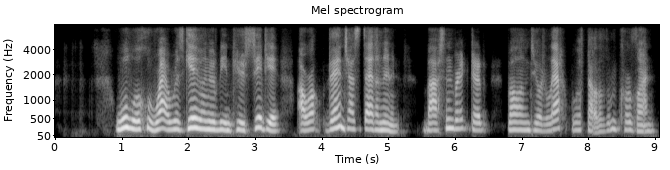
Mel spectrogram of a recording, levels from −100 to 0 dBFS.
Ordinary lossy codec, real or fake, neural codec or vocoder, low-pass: Opus, 64 kbps; fake; codec, 16 kHz in and 24 kHz out, 0.4 kbps, LongCat-Audio-Codec, four codebook decoder; 7.2 kHz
